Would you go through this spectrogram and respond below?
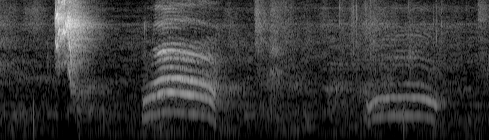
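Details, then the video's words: Kitten giving one clear arched meow followed by a shorter, softer one, after a brief, sharp hissing rustle at the start, with quiet background tapping. "kitten moewing"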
